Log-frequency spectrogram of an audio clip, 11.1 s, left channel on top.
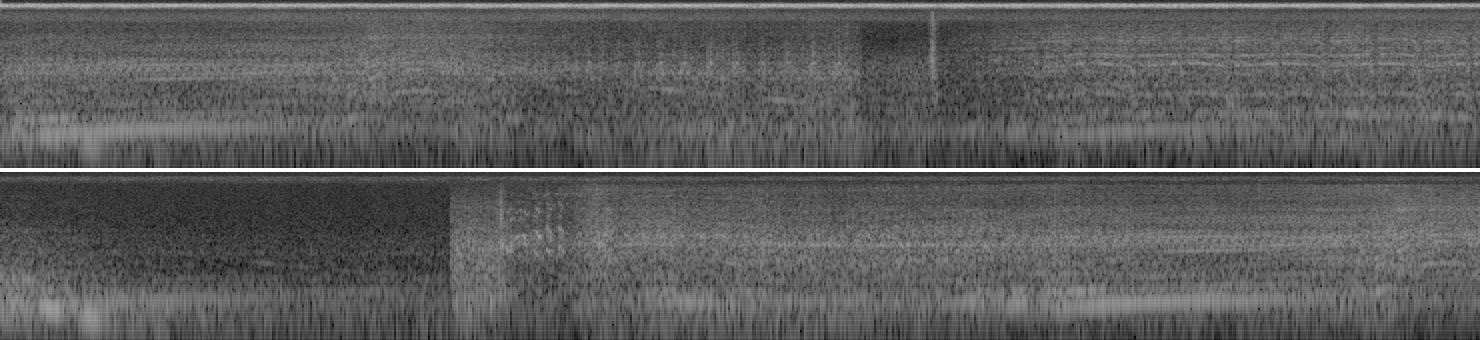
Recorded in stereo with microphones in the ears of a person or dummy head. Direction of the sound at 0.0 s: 35° left (ahead or behind).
